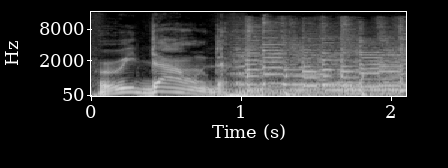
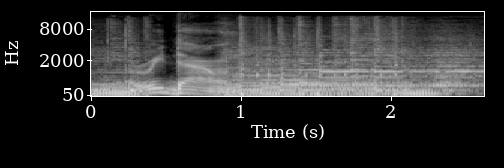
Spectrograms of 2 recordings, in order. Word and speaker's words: redound: is the word redound redound redound is spelled r-e-d-o-u-n-d read down re-down is a formal word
